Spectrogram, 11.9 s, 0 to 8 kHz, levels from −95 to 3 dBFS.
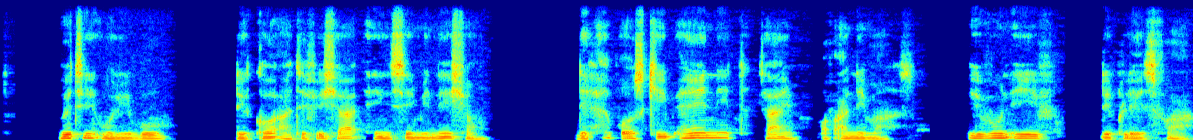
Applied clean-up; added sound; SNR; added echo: none; none; none; none.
